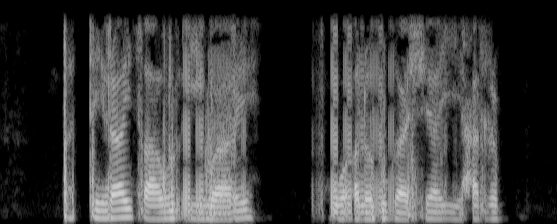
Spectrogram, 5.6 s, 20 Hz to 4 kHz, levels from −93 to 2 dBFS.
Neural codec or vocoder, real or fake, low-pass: none; real; 3.6 kHz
